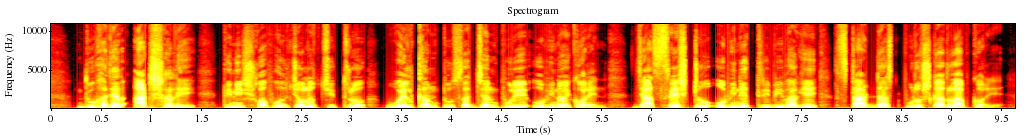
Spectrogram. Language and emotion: Bengali, neutral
